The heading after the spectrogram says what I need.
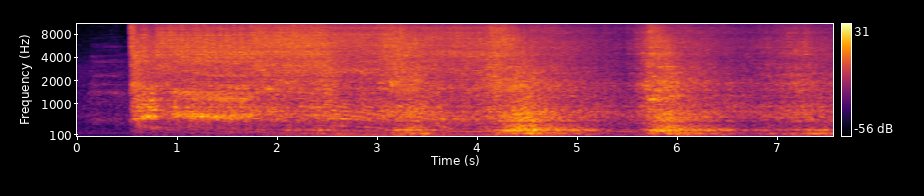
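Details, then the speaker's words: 1969 Mustang coupe V8 just fitted with new dual exhaust replacing straight headers: quick crank and catch, then a deep, even burble with a couple of light blips, much quieter than before; smooth, healthy start. "Oh, that sounds a lot better. Sounds a lot better. Yeah. Yeah, you can hear yourself think in the car now."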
